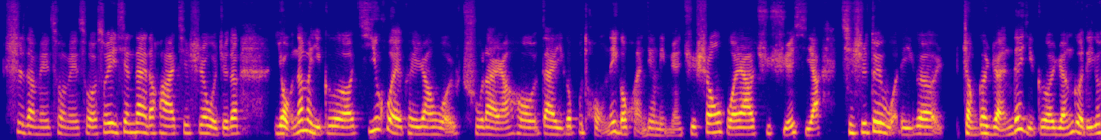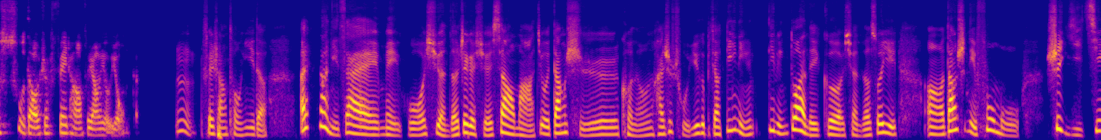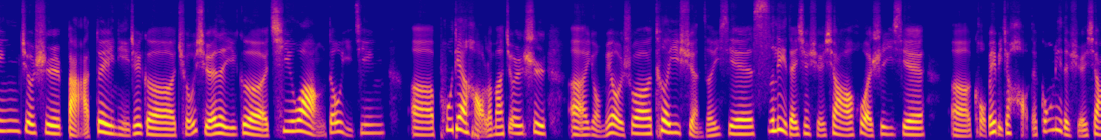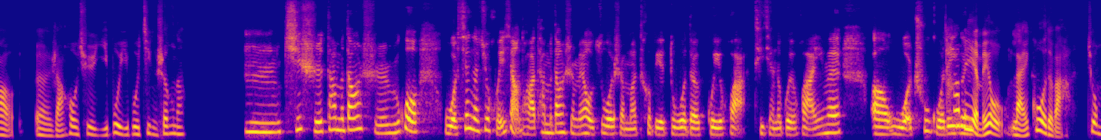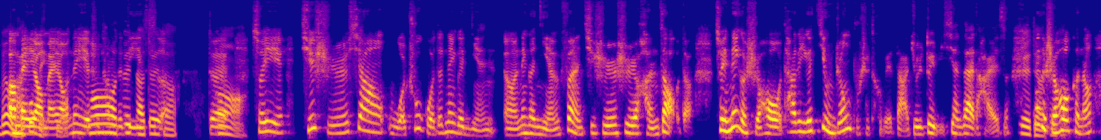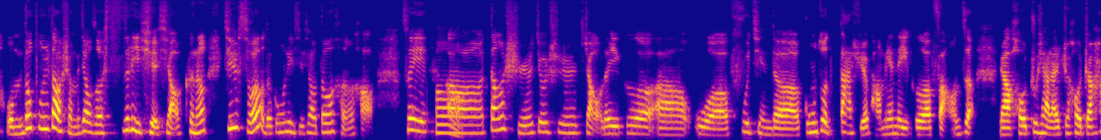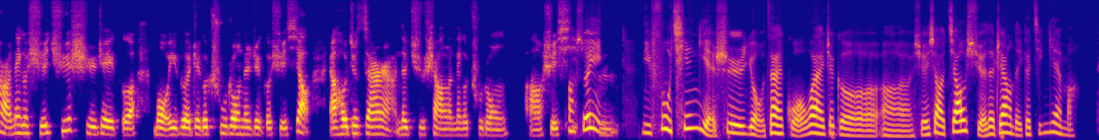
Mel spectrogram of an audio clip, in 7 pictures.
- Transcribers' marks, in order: other background noise
- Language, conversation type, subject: Chinese, podcast, 你家里人对你的学历期望有多高？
